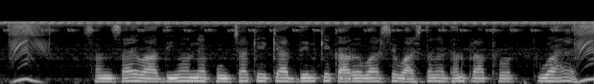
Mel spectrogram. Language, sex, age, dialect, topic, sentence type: Hindi, male, 25-30, Awadhi Bundeli, banking, statement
